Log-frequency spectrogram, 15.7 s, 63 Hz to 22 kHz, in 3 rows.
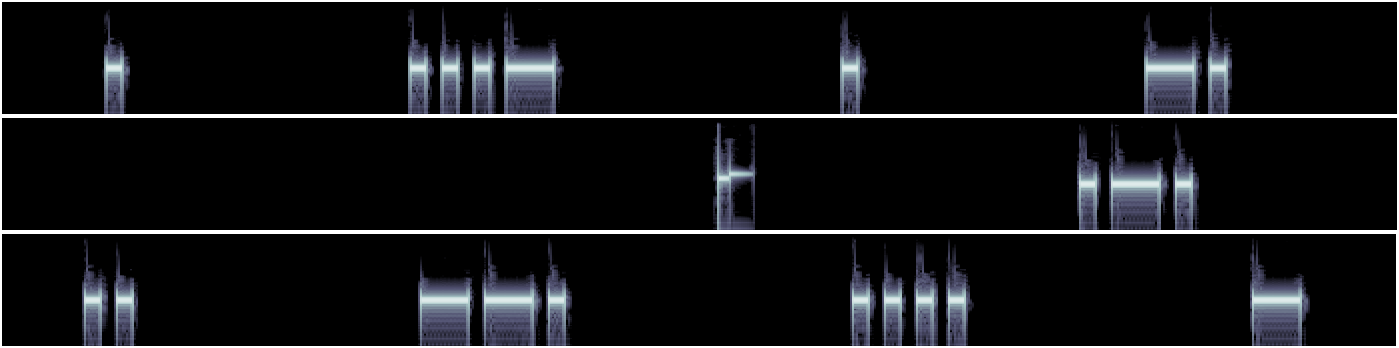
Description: Morse code, heard as a keyed tone, about 21 wpm, spaced as for 7 wpm, 700 Hz. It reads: EVEN RIGHT
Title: 6x Character Spacing - Top 300 Words - 20wpm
